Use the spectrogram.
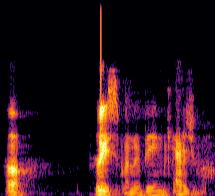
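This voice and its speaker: An actor playing a haughty, indignant lawyer cornered as a murder suspect in an old radio drama, clipped and defensive. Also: male voice, fairly low pitch, a little fast. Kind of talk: 1940s-50s radio crime drama acting. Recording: muffled old radio broadcast.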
